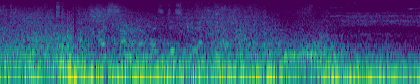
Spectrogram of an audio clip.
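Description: A loud explosion blasts and crumbles.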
